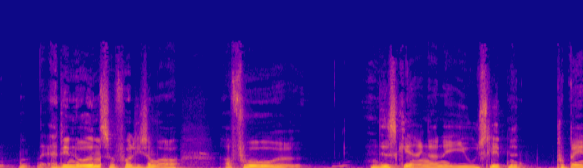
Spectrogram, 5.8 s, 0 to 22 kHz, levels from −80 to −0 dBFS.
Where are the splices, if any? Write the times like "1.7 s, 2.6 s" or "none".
1.0 s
